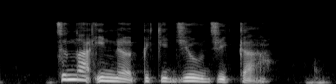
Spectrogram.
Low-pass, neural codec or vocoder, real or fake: 7.2 kHz; codec, 16 kHz, 4 kbps, FunCodec, trained on Chinese and English, 50 frames a second; fake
